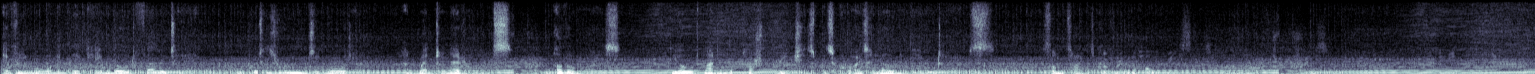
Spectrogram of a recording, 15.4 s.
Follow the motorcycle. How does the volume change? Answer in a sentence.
The volume of the motorcycle stays about the same.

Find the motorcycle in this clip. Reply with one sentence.
You can hear the motorcycle from 0.0 to 15.3 s.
